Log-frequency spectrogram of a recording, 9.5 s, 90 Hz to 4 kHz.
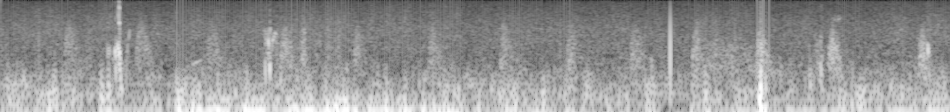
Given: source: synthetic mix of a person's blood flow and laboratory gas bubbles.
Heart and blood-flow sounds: Doppler ultrasound of blood flow; subclavian vein
1.06-1.30 s: bubbles
2.63-3.08 s: bubbles
3.26-3.29 s: bubbles
8.07-8.23 s: bubbles
9.26-9.30 s: bubbles
From the record:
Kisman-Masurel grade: 121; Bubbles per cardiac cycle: 1 to 2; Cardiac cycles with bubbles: 10 to 50%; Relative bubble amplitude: barely perceptible (0.100 to 0.250); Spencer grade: 2 (many but less than half of the cardiac periods contain bubble signals, singularly or in groups); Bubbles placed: anywhere in the cardiac cycle

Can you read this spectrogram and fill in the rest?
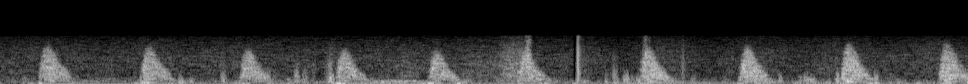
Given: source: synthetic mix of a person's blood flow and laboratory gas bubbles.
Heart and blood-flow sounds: Doppler ultrasound of blood flow; subclavian vein
no bubbles
From the record:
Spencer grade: 0 (complete lack of bubble signals)

